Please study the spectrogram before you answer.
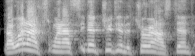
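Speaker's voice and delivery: ordinary talk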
